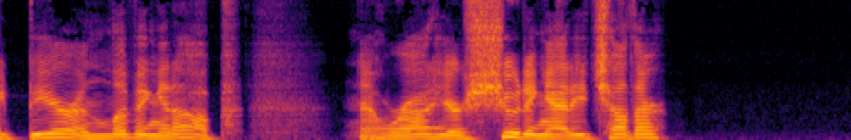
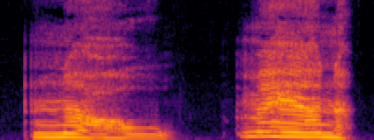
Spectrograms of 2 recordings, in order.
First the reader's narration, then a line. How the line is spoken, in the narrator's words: he croaked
